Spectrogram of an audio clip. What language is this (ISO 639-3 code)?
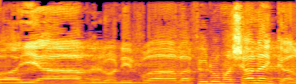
heb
